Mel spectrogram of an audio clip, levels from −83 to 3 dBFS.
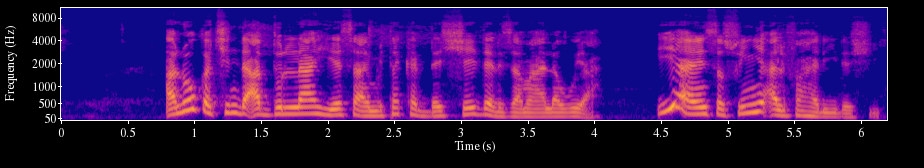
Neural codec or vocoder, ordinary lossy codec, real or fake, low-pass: none; none; real; none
